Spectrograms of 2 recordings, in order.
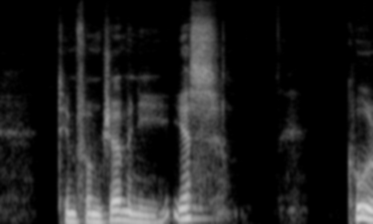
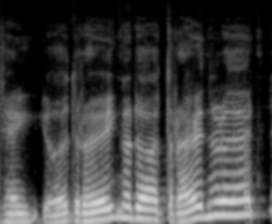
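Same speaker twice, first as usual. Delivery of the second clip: loud, rising garbled Scottish mimicry; mock an incomprehensible Scottish accent, loudly; hammed-up Scottish babble climbing in pitch; imitated Scottish accent; 4 semitones higher, 8 dB louder than usual. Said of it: "the Scottish said".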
